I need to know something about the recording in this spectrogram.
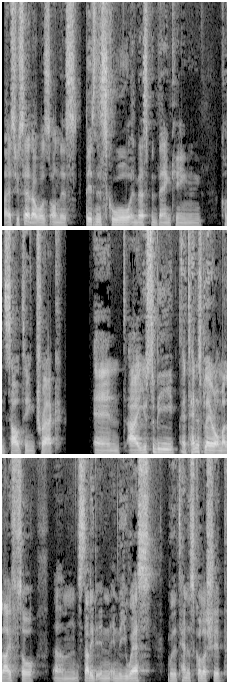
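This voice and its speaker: A man's voice: on the low side, steady tone, a little slow, a little mellow. A man in his thirties from Germany, speaking with a German accent. He is a guest entrepreneur in a casual interview, earnest and talkative, often repeating a word as he restarts a phrase.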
